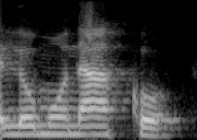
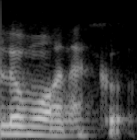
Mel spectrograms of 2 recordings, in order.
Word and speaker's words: Lomonaco: Então, muito obrigada, Vitor, pelo convite e por pronunciar meu sobrenome corretamente, pois todo brasileiro pensa que é Lomonaco, pois não tem o acento, mas de fato é Lomônaco.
